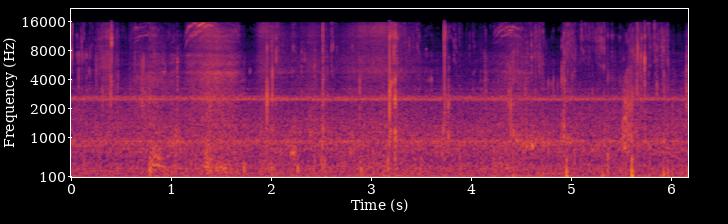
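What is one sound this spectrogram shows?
A man chews food softly close to a microphone.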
